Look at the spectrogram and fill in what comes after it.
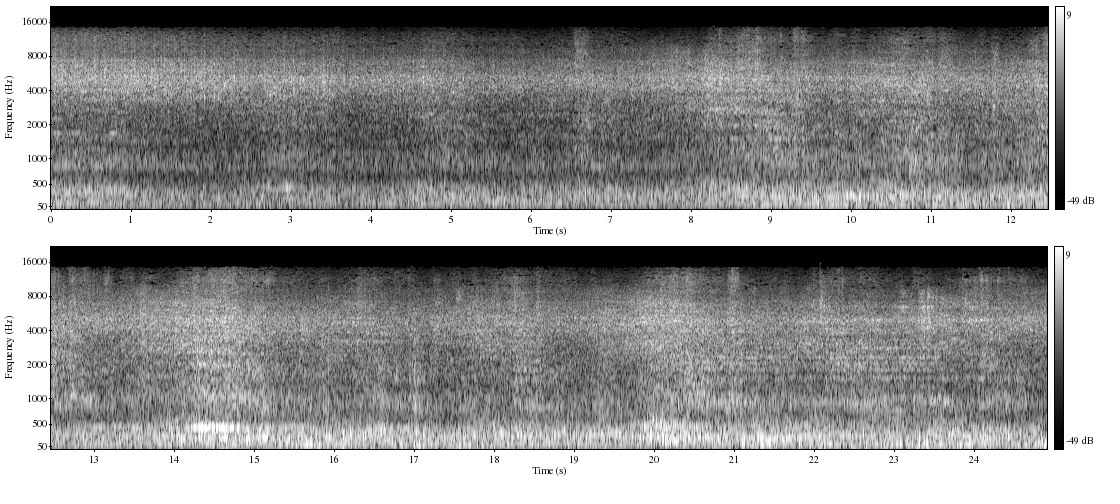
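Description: CSX intermodal freight train rolling past, a steady rumble of wheels on rail that gets louder about halfway through.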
